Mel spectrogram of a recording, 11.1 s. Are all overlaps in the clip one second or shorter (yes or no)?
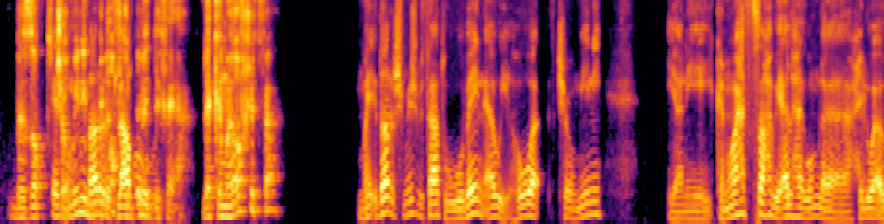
no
